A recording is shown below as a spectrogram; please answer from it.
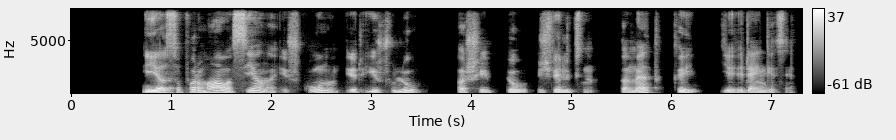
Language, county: Lithuanian, Telšiai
